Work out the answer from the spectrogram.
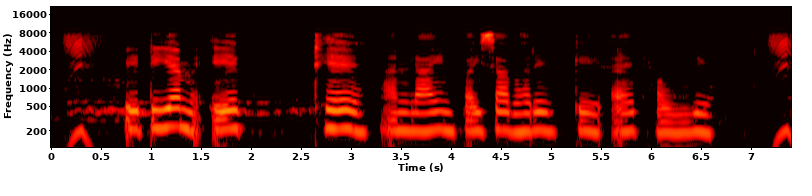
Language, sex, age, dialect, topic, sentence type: Bhojpuri, female, 25-30, Western, banking, statement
